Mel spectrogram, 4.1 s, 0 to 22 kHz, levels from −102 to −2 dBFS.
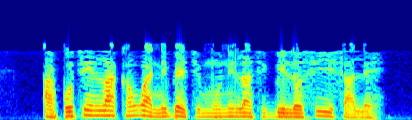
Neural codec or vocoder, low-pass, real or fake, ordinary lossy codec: none; 7.2 kHz; real; AAC, 16 kbps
